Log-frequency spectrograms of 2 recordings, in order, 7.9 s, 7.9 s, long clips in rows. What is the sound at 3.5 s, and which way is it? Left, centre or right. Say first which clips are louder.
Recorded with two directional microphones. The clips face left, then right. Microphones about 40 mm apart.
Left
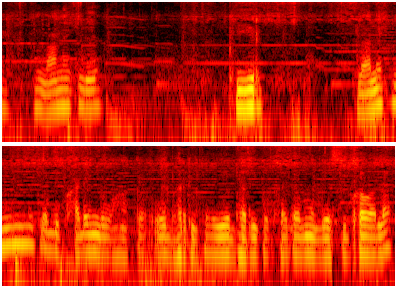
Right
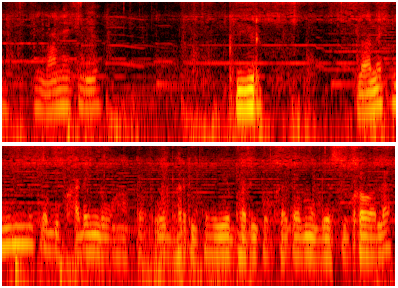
Speech: left 3 dB; centre.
